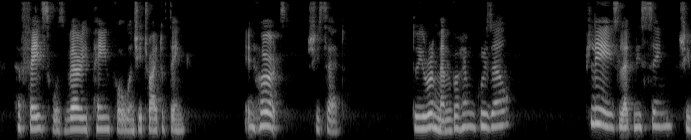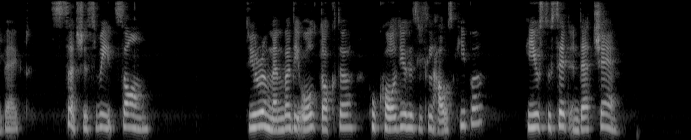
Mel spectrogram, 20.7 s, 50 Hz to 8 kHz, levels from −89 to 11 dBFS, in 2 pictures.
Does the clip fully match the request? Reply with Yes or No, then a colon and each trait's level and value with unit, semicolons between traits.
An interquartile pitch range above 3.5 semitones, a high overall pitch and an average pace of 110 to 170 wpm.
No: average, 2.7 semitones; high, 230 Hz; average, 140 wpm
